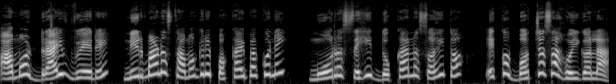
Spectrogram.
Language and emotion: Odia, angry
